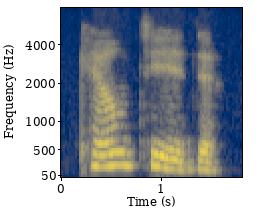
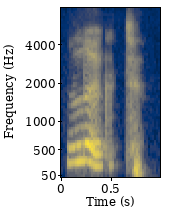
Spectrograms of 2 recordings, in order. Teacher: The ed sounds like a t, like really strong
